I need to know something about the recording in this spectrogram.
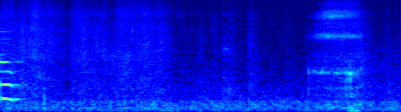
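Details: Snoring: soft, low rasping breath noise in a quiet room, rising once toward the end.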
